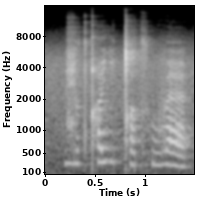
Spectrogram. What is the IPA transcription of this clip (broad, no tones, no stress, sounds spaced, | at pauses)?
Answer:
ʑ u d qʰ i ʎ ʌ ǀ ʌ t͡sʰ u v æ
